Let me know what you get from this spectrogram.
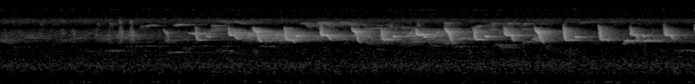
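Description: A songbird singing a long run of quick, high, downward-sliding notes, about three a second, starting about two seconds in, over a faint steady background hiss.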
